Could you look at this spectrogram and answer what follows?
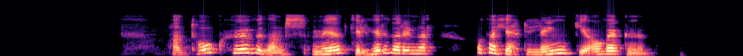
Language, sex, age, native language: Icelandic, female, 50-59, Icelandic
